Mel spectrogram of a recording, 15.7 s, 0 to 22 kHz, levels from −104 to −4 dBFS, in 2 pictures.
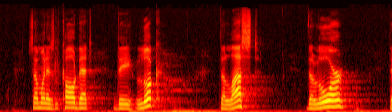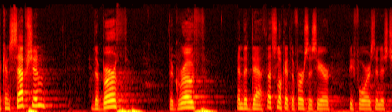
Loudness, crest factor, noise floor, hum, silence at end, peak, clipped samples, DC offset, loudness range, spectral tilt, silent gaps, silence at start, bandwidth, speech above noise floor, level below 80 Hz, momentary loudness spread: -38 LUFS; 20 dB; -73 dBFS; none; 0 s; -18 dBFS; under 0.1%; under 0.1%; 5 LU; -5 dB/octave; none; 0.6 s; 15.5 kHz; 37 dB; -46 dBFS; 17 LU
